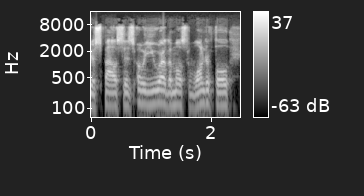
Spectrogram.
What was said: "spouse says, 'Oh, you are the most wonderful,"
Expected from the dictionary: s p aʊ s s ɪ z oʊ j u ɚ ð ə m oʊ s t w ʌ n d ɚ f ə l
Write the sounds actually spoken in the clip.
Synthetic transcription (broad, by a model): s p aʊ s s ɪ z oʊ j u ɚ ð ə m oʊ s t w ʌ n d ɚ f l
